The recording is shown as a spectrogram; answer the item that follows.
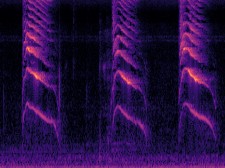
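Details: Kitten away from its mother for the first time while she grooms, meowing three times, each meow a high, slightly falling cry about a second long, repeated every one and a half seconds over a faint low hum.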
